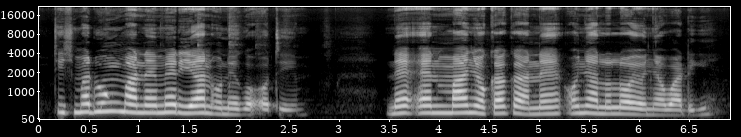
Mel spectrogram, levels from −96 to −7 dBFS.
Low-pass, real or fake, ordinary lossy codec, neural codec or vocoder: none; real; none; none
